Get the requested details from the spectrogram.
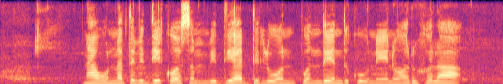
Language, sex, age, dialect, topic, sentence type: Telugu, female, 18-24, Utterandhra, banking, statement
